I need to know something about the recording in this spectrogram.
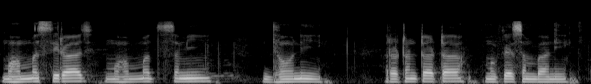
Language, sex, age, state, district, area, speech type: Urdu, male, 18-30, Uttar Pradesh, Balrampur, rural, spontaneous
